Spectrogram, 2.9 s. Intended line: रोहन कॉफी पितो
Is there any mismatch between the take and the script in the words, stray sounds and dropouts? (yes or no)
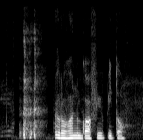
yes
